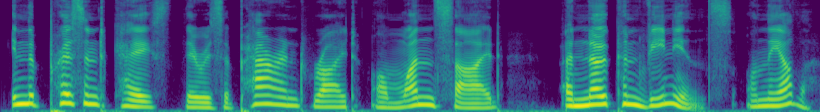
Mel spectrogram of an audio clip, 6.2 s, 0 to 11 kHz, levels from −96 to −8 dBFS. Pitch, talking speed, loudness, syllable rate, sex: 190 Hz, 165 wpm, -19 LUFS, 4.9 syllables/s, female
